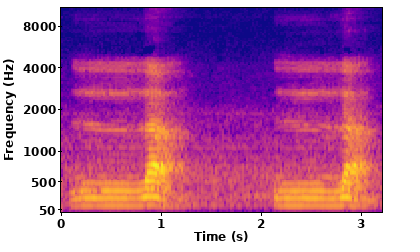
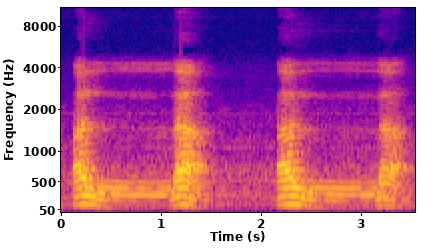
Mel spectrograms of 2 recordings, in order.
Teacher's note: untuk lam ujung lisan itu, sisi ujung lisan ya, sisi ujung lisan di ujung ini saja, dari sisi kiri sampai ke kanan melebar di gusi dalam, berarti di gusi tempat tumbuhnya gigi atas.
